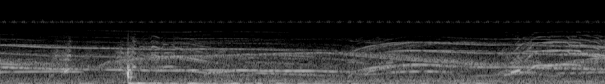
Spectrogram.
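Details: Coyote chorus of several overlapping howls, long wavering tones that slide up and down and cross one another like sirens, with a steady faint high hum running underneath throughout.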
